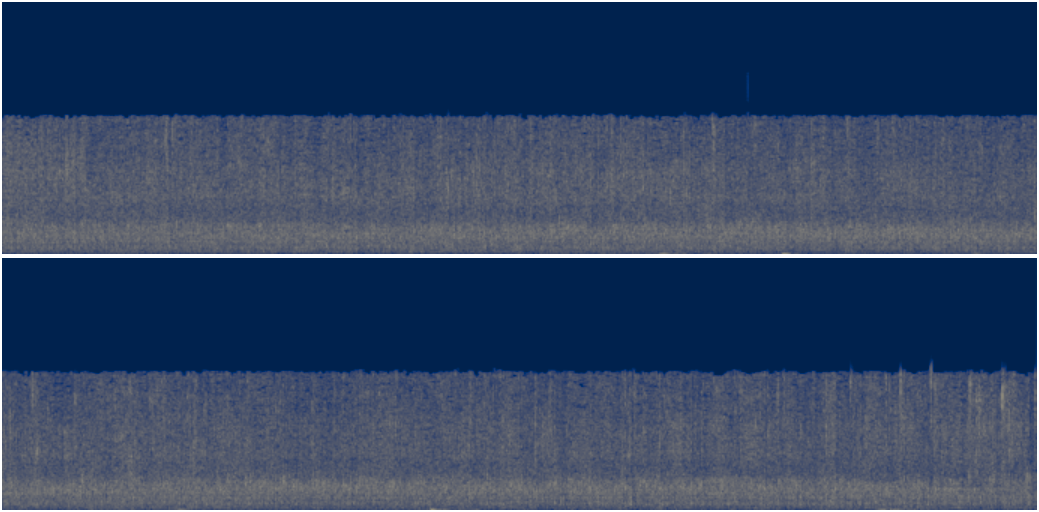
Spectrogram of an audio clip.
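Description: Steady applause from a large crowd of parliament members clapping together, with the dense clapping sound of a big chamber.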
